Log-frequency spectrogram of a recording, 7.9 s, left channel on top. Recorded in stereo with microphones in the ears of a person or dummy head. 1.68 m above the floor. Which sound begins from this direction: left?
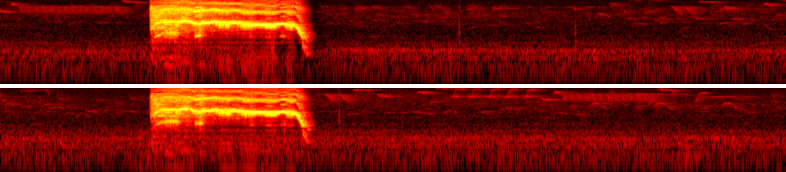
A scream, at 1.5 s.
